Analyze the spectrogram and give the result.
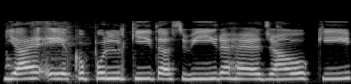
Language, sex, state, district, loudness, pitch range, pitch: Hindi, female, Uttar Pradesh, Jalaun, -17 LUFS, 250-270 Hz, 255 Hz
